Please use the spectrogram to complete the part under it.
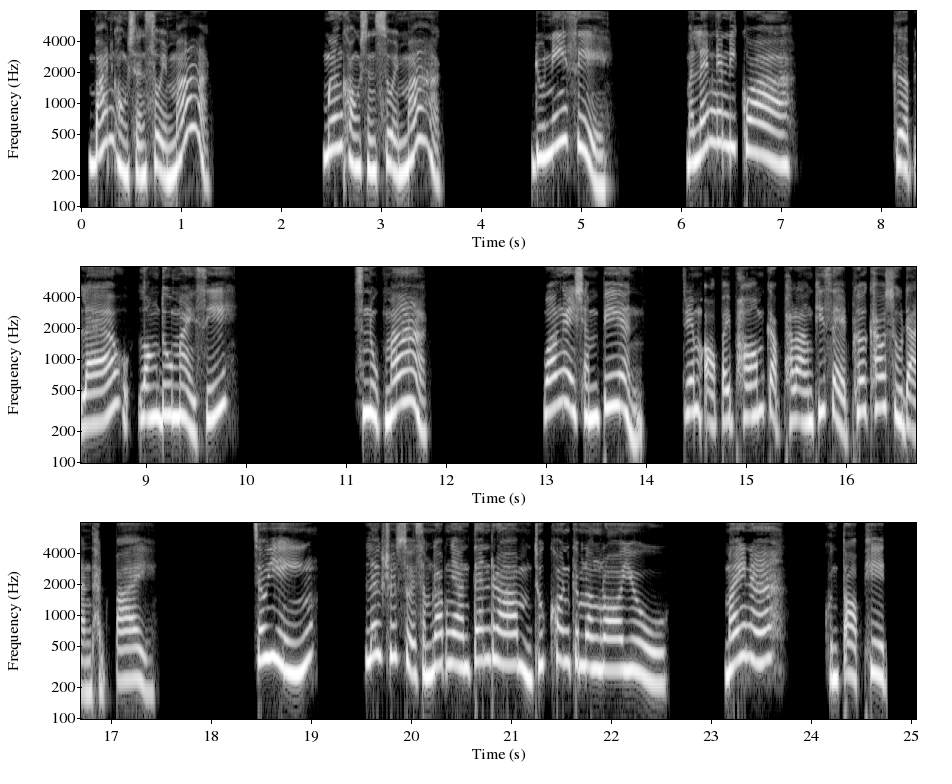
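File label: Thai female children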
